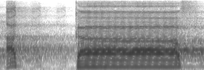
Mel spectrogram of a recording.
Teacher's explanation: 22 নম্বর মাখরাজ জিহ্বার গোড়া হইতে একটু আগে বাড়াইয়া, তার বরাবর উপরে তালুর সাথে লাগাইয়া আক কাফ উচ্চারিত হয়। কাফ পড়তে লম্বা টান ভুলবো না, অল্প টান হবে না।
